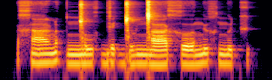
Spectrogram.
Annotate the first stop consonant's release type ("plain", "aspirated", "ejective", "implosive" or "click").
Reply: click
